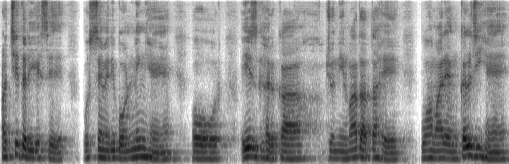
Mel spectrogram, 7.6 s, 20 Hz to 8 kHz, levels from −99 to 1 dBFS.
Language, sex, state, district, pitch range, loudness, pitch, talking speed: Hindi, male, Rajasthan, Jaipur, 120-145 Hz, -17 LUFS, 130 Hz, 150 wpm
